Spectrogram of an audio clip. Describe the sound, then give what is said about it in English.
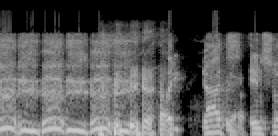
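A voice imitates panicked, rapid chest breathing, like someone running from a bear: a fast run of many short, voiced, gasping breaths, a brief gap, then a few more quick breathy huffs. “the only reason that your body would use chest breathing in the past is under high intensity panic situations. Like that is like, I am running from a bear and I'm just like,”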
